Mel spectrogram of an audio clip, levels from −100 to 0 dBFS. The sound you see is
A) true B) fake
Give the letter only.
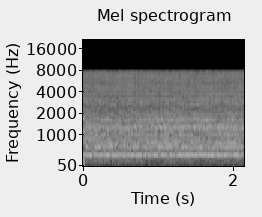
B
